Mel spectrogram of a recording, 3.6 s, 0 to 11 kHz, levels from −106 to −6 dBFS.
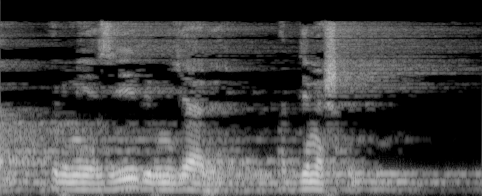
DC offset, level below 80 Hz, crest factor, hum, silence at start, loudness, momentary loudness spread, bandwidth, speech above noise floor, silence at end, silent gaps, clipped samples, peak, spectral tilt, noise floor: under 0.1%; -64 dBFS; 16 dB; none; 0 s; -32 LUFS; 14 LU; 8 kHz; 22 dB; 0 s; none; under 0.1%; -16 dBFS; -4.5 dB/octave; -53 dBFS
